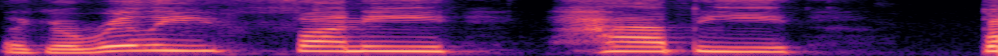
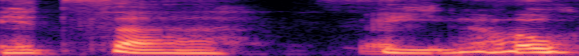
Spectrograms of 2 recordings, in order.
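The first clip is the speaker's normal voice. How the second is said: hushed whisper, lower; 6 semitones lower than usual. Voicing a character who looks left and right, then leans in: whispering. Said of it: "he'll lean in and whisper".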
